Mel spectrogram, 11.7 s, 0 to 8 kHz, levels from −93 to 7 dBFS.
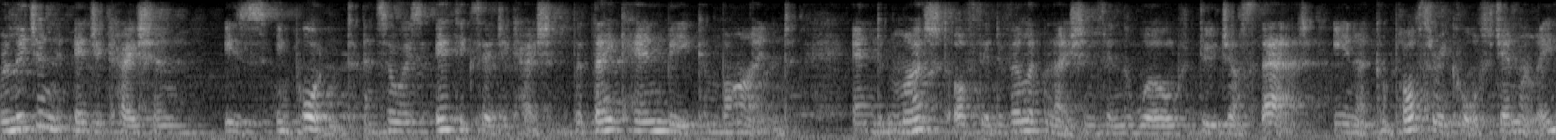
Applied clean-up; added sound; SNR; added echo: none; none; none; reverberation time 0.7 s.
